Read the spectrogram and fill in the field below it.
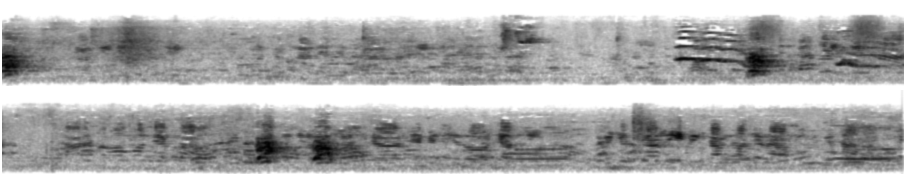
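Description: Several men talk nearby outdoors in a busy crowd.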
